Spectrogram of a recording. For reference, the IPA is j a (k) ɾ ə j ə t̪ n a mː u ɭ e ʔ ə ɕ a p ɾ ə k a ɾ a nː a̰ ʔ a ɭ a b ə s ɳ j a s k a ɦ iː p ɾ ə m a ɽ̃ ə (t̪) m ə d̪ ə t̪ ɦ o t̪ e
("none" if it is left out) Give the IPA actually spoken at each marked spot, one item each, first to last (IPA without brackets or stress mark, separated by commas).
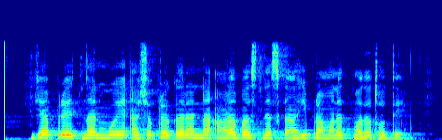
p, t̪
